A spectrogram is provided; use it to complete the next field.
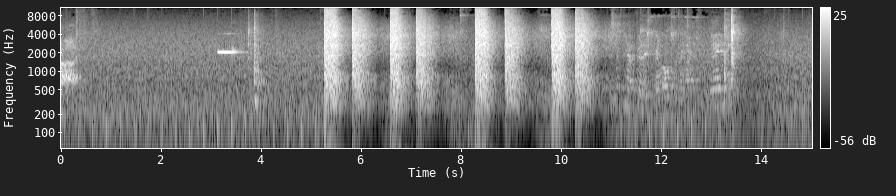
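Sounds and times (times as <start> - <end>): shot timer beep: 0.8 - 3.8
pistol shots echoing: 5.2 - 7.7, 8.3 - 11.0.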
